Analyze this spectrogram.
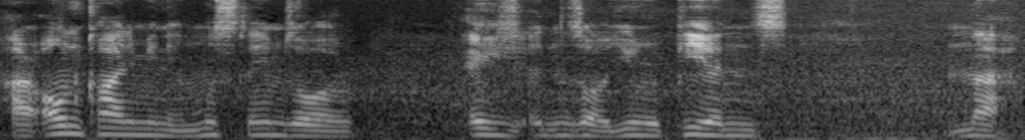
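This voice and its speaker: A man, a delivery driver, giving earnest, repetitive advice and animated stories in a casual livestream. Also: medium pitch, measured pace, slight background noise, poor audio.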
